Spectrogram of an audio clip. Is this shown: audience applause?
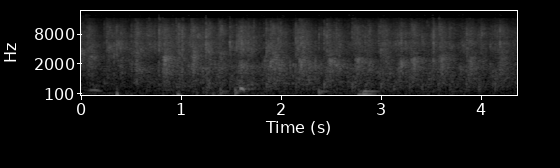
yes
